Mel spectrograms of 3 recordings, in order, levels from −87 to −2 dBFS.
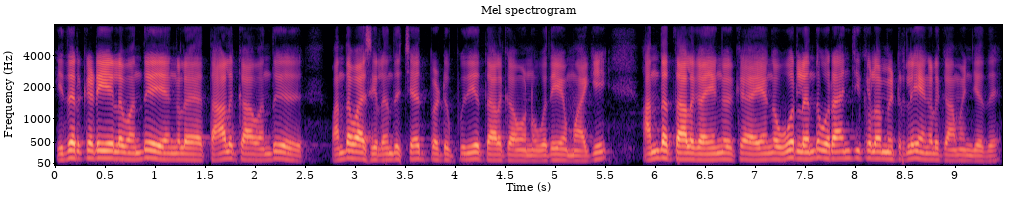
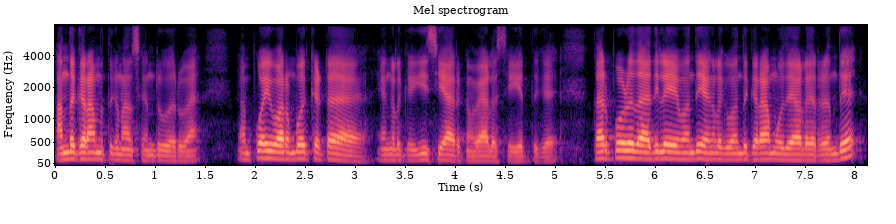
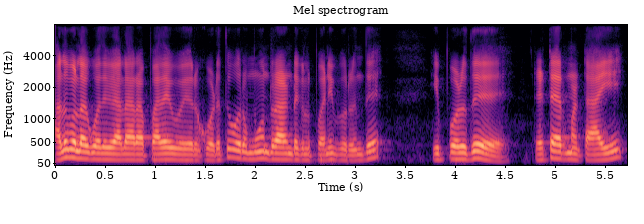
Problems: none marked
